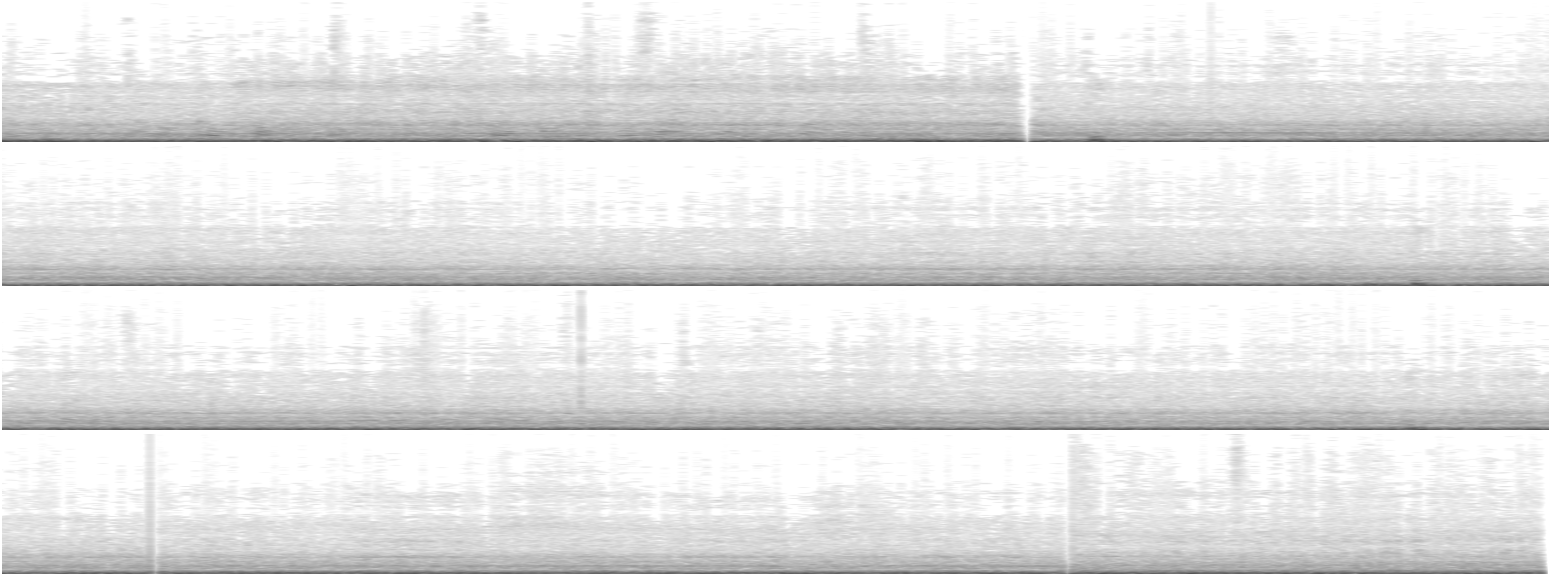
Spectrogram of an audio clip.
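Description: Steady low engine and road noise of a tour bus heard from inside the cabin while it drives, with a brief click about five seconds in.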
